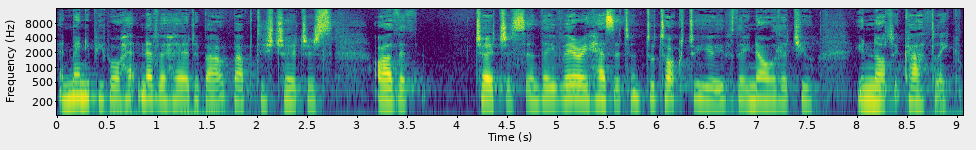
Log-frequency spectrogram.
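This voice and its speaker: A woman with a Polish accent speaks fairly quickly in a medium pitch, her intonation monotone and flat. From Poland. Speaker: missionary. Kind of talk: presentation.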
